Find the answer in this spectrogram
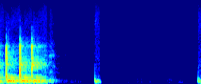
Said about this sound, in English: Seek him. Knock on his door.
